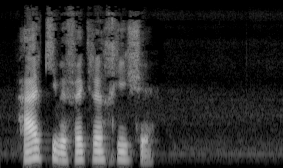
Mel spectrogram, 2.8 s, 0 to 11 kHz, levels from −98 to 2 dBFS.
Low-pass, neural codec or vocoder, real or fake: 9.9 kHz; none; real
